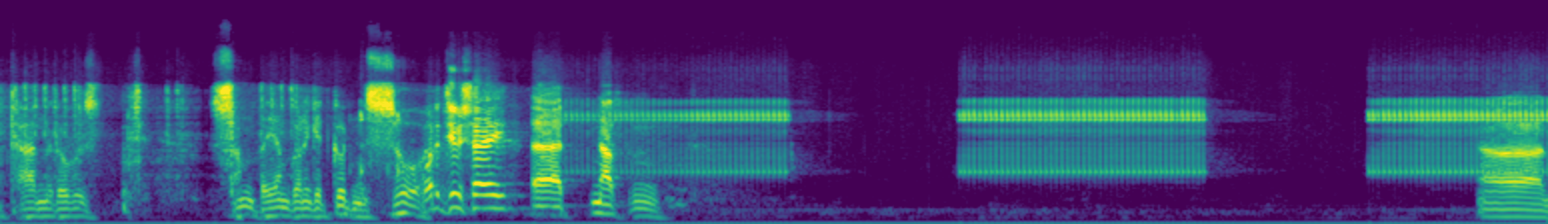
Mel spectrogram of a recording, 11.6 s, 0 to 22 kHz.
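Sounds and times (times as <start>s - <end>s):
low hum: 0.0s - 11.6s
speech: 0.1s - 5.1s, 11.1s - 11.6s
office telephone bell ringing unanswered: 4.2s - 6.3s, 7.2s - 9.3s, 10.2s - 11.6s.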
